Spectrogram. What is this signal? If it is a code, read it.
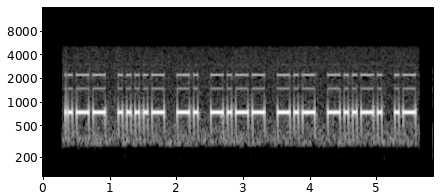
Morse code, heard as a keyed tone, about 19 wpm, 740 Hz. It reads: W4NYK/A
